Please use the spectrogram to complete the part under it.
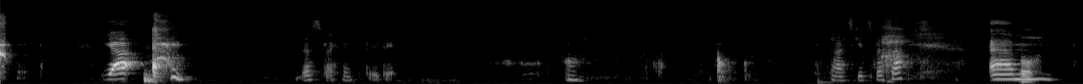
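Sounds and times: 
speech: 1.1s - 2.0s, 3.0s - 4.1s, 5.6s - 6.0s, 8.3s - 10.6s
person slurping a drink: 4.8s - 7.8s.

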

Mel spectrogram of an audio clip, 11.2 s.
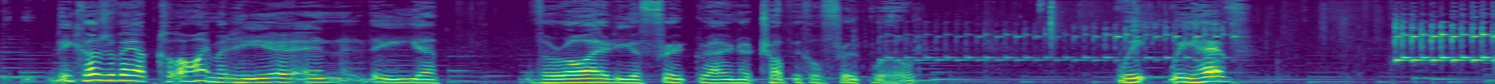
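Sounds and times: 
speech: 0.4s - 3.4s, 4.0s - 7.0s, 8.4s - 9.4s
phone ringing with an electronic ringtone: 6.7s - 9.4s, 10.4s - 11.1s.

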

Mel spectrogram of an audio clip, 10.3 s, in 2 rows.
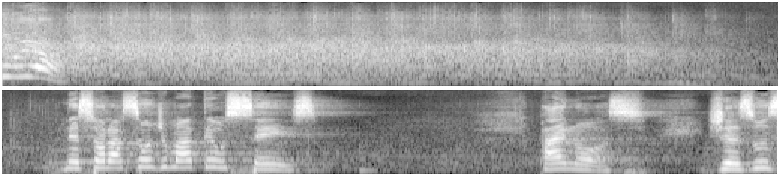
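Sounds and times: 
audience applauding: 0.0s - 5.5s
speech: 5.6s - 7.4s, 8.8s - 10.3s.

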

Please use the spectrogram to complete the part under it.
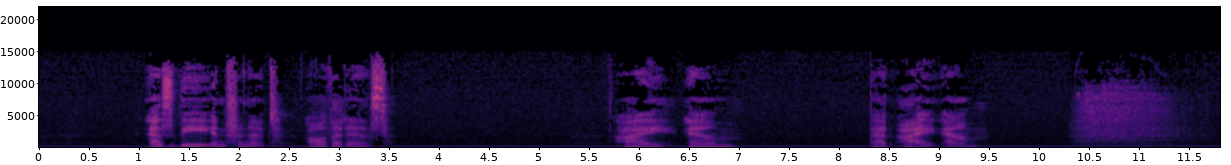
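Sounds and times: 
low steady hum: 0.0s - 11.7s
speech: 1.1s - 3.6s, 5.8s - 7.1s, 8.3s - 9.5s
deep breath: 10.3s - 11.7s.

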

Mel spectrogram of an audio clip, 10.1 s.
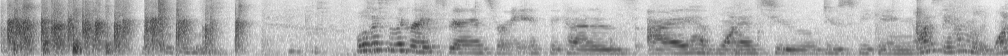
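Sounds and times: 
round of applause: 0.0s - 2.6s
speech: 4.0s - 10.0s.

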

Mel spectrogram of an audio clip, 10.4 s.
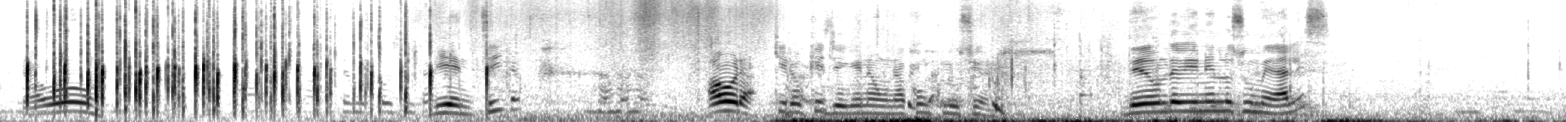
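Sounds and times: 
audience applause: 0.0s - 2.9s
speech: 2.9s - 6.9s, 7.5s - 8.9s.

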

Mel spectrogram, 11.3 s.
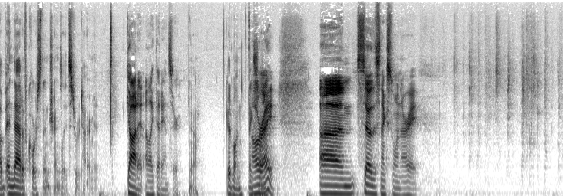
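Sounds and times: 
speech: 0.0s - 8.4s
paper crinkling: 8.9s - 11.2s.

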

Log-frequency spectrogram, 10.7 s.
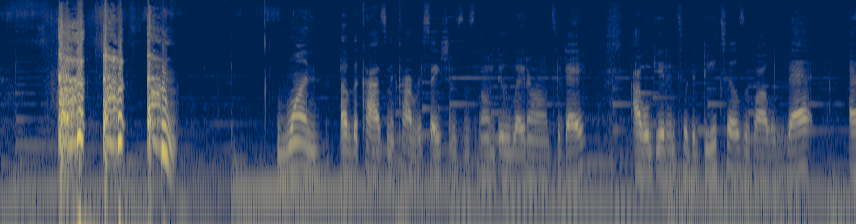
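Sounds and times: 
person coughing and choking after smoking premium organic hemp: 0.7s - 2.2s
speech: 1.0s - 2.2s, 3.6s - 10.6s.

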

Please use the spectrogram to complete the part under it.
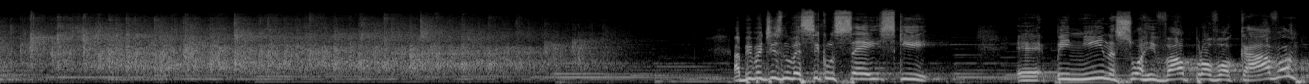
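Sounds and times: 
audience applauding: 0.0s - 6.5s
speech: 7.4s - 9.4s, 10.2s - 13.0s.

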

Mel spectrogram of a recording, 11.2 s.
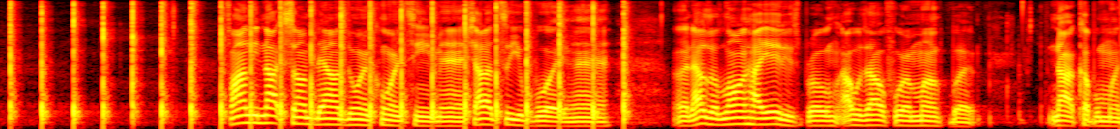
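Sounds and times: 
person clapping hands: 0.0s - 6.4s
speech: 2.3s - 6.2s, 6.8s - 9.9s, 10.5s - 11.2s.

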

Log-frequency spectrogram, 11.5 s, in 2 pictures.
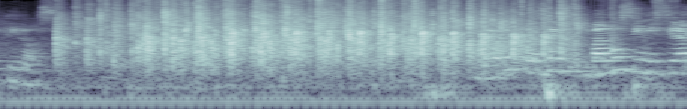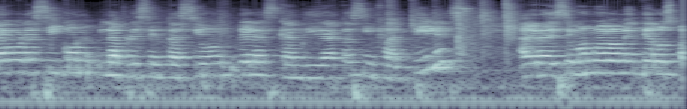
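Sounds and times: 
speech: 0.0s - 0.6s, 5.0s - 11.4s
applause for the outgoing festival representative at a Fiestas de las Flores candidate presentation: 0.7s - 4.9s.

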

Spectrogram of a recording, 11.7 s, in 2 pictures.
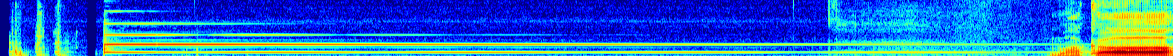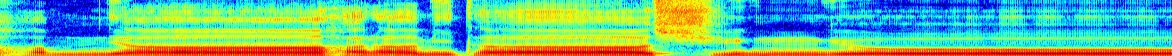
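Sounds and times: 
Buddhist kin singing bowl struck: 0.5s - 5.9s
speech: 5.2s - 11.4s.

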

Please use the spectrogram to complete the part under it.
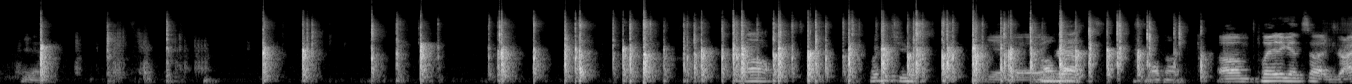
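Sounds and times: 
speech: 0.2s - 0.6s, 8.7s - 13.5s
slow clap: 2.6s - 12.2s.

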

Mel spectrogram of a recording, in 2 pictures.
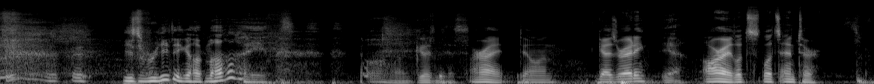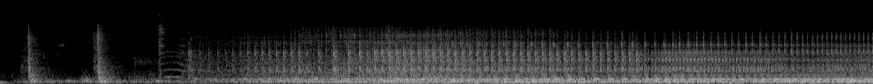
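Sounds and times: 
speech: 0.5s - 3.0s, 3.7s - 8.8s
door creaking open: 8.9s - 17.4s.

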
